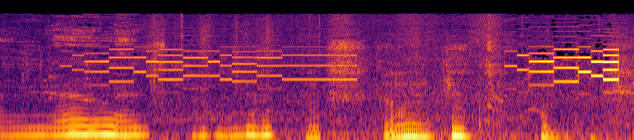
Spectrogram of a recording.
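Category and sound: signal or alarm, telephone ringing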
